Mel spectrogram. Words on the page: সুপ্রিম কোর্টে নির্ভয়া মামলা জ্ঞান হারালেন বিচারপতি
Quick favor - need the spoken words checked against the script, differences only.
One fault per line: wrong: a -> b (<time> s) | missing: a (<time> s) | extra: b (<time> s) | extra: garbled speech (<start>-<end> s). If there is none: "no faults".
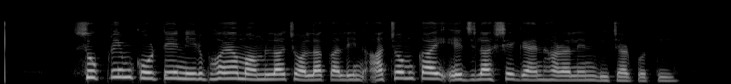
extra: চলাকালীন আচমকাই এজলাসে (2.9 s)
